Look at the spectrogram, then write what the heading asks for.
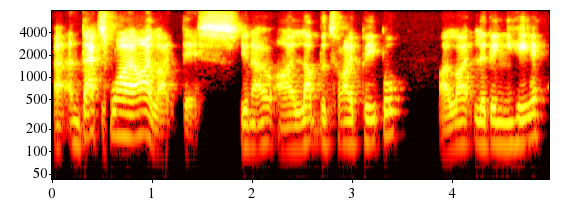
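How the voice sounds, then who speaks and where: English guy in his 50s, online tutor chatting one on one, medium pitch, repeats stuff for the learner. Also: animated, normal speed, pushed and bright. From England. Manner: repeats and checks phrases for a learner. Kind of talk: one-to-one conversation lesson. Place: online video lesson call.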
